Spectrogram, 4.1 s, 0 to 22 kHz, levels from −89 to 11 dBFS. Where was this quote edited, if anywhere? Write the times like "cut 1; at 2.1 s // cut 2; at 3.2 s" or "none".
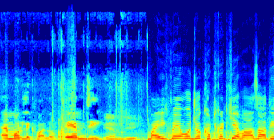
cut 1; at 2.1 s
